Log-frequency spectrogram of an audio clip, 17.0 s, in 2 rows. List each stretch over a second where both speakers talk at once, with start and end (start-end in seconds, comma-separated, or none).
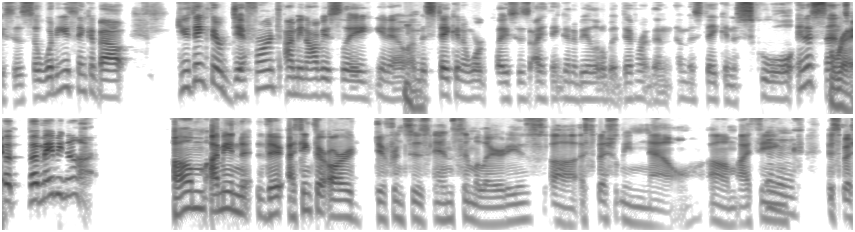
none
